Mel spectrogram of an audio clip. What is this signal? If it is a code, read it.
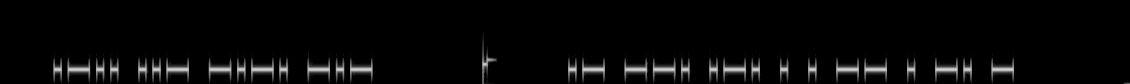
Morse code, heard as a keyed tone, about 17 wpm, 700 Hz. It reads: LUCK AGREEMENT
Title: Sentences from Top 1500 Words - New Word Drill - 17wpm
